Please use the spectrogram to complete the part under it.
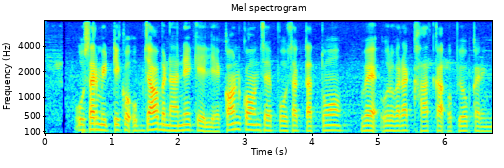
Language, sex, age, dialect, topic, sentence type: Hindi, male, 18-24, Garhwali, agriculture, question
